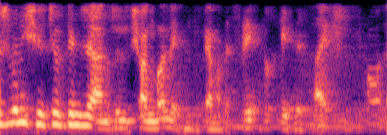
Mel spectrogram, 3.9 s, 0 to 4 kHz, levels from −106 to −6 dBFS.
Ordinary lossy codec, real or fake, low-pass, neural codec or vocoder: none; fake; 3.6 kHz; codec, 44.1 kHz, 2.6 kbps, DAC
